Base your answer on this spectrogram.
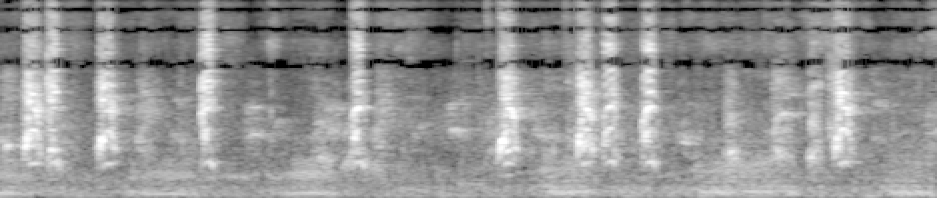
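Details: A black pug strutting with its curled tail wagging gives sharp, clipped barks in bursts of two to four, separated by quiet pauses of a second or more.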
